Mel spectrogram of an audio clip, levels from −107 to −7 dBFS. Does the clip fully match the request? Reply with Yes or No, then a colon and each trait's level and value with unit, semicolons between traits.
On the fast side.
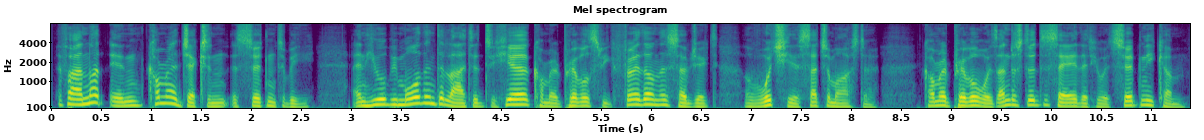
Yes: fast, 235 wpm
